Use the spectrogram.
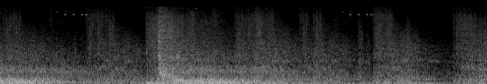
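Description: Gunfire in a video game comes as rapid, overlapping volleys of shots with one louder burst near the middle. The shooting rumbles on continuously at close range.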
